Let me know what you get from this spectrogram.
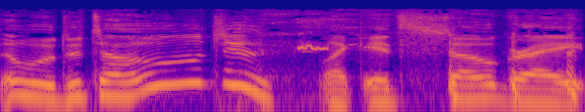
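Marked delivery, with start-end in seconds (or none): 0.0-1.4 put-on higher-pitched, musical, leaned-into Liverpool accent. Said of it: "the [name] and [name] accent".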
